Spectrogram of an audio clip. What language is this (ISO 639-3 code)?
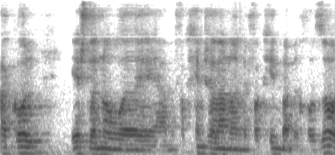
heb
